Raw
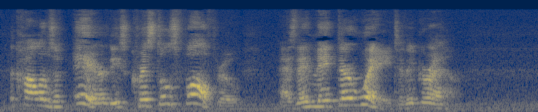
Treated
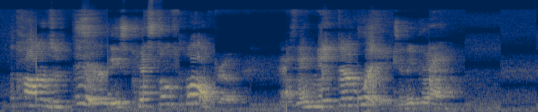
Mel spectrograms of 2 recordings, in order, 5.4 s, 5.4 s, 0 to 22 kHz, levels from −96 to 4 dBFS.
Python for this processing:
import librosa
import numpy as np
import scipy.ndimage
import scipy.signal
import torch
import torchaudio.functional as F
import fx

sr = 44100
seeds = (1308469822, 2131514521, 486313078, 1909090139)

y = fx.band_shelf(x, sr, hz=7000.0, db=-16.0, octaves=1.7, at=(1.69, 3.22))
y = 10.0 ** (-16.5 / 20.0) * np.tanh(y / 10.0 ** (-16.5 / 20.0))
y = fx.rev_gated(y, sr, seeds[0], gate_ms=120, shape='flat', drr_db=7.0)
y = fx.phaser_held(y, sr, hz=2.8, low_hz=430.0, high_hz=7100.0)
y = y * 10.0 ** (-5.0 / 20.0)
